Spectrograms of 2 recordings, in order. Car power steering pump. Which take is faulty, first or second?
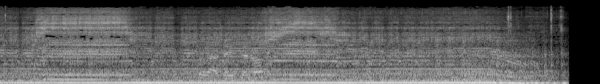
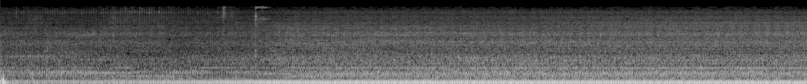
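first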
